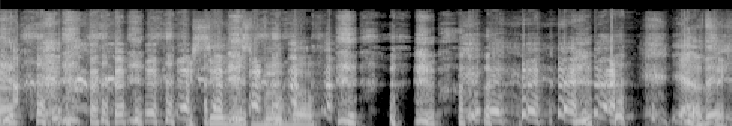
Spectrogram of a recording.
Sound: laughter

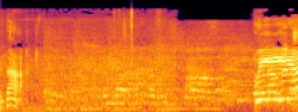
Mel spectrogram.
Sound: room chattering

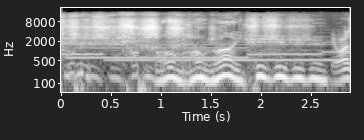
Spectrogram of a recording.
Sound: villagers shushing Toby; Toby shushing himself

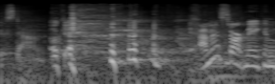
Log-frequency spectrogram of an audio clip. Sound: laughs

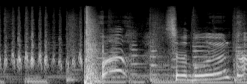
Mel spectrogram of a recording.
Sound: balloon pops

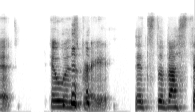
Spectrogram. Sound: laughs

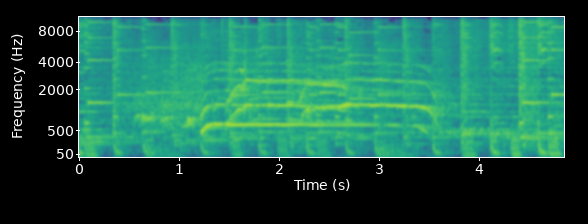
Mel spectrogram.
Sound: people cheering

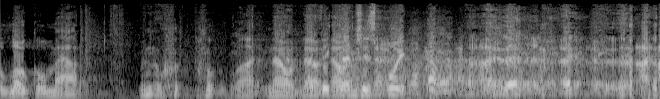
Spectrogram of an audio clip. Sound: laughter

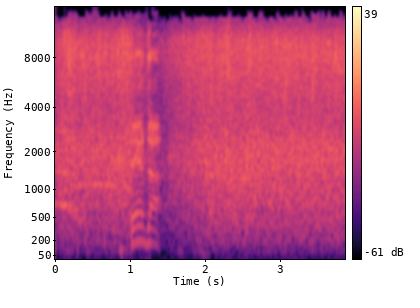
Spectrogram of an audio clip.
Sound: applause

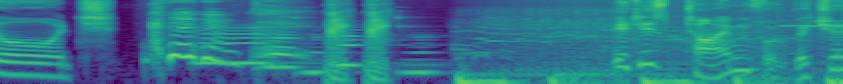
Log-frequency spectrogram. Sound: giggling and snorting

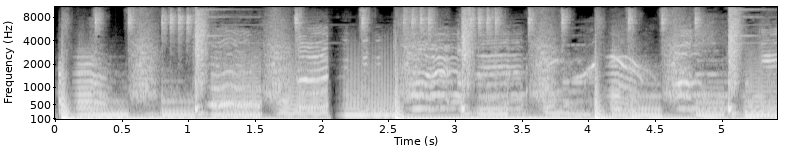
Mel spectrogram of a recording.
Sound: whistle

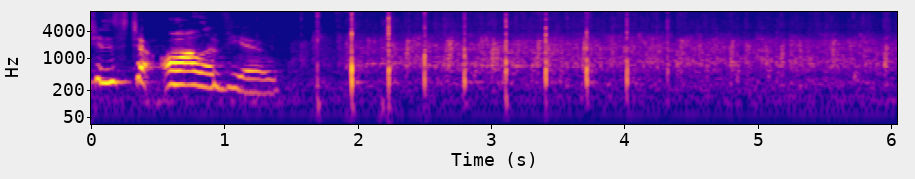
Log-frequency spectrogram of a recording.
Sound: applause

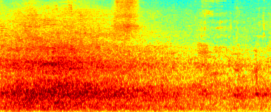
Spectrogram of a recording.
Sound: laughter

